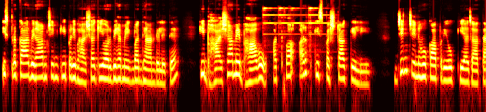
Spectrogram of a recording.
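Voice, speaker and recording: Lady teacher going over grammar slides, patient, medium pitch. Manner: patient, explanatory, mixes English words.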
